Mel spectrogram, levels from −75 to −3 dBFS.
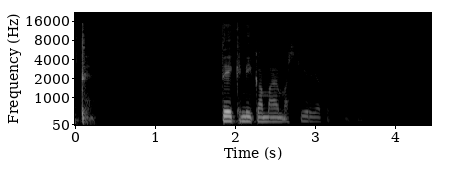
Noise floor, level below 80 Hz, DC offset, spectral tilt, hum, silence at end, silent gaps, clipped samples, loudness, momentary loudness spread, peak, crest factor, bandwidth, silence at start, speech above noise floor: under -90 dBFS; -82 dBFS; under 0.1%; -5 dB/octave; none; 1.4 s; none; under 0.1%; -39 LUFS; 20 LU; -14 dBFS; 30 dB; 16 kHz; 0 s; over 51 dB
